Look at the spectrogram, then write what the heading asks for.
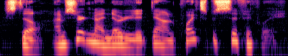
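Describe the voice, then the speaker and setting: A man's voice: mid-range voice, very animated, fairly quick, darkish tone, faint music behind. Man voicing a haughty vampire villain, coldly formal. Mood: disdainful. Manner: formal, disdainful. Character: haughty scholarly male vampire villain, cold and contemptuous.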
